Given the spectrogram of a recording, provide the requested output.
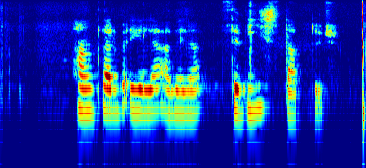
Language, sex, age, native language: Icelandic, female, 12, Icelandic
